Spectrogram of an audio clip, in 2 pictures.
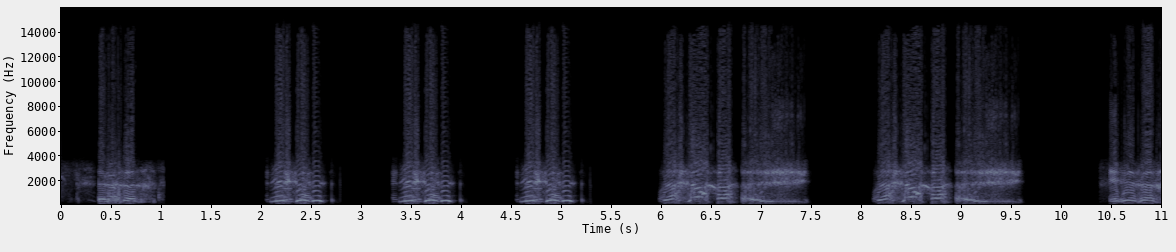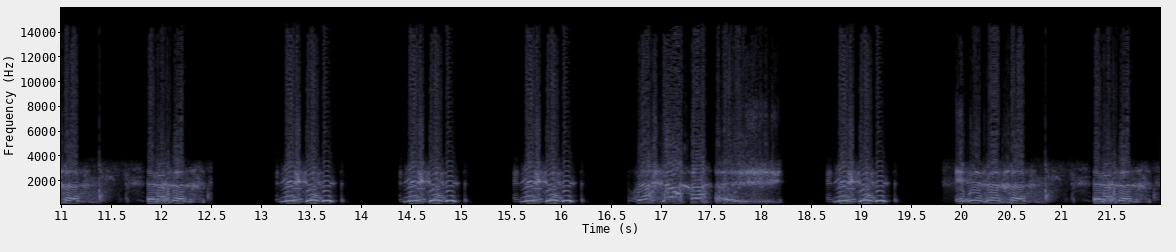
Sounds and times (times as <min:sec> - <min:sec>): Giggle: 0:00.3 - 0:01.0, 0:02.1 - 0:05.3, 0:10.5 - 0:12.5, 0:13.2 - 0:17.8, 0:18.7 - 0:21.9.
